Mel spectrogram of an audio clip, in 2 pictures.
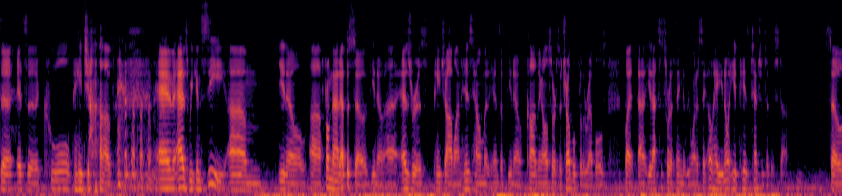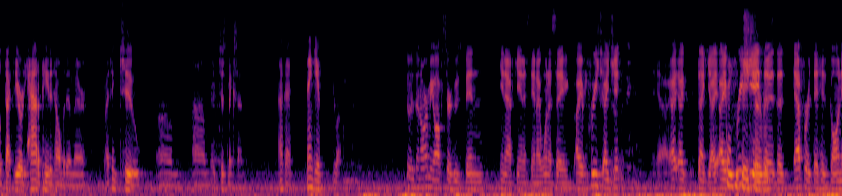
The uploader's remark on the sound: Dragon Con Panel.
